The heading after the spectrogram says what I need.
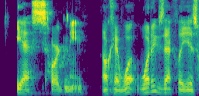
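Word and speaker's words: hordenine: Am I pronouncing that correctly? Yes, hordinine.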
